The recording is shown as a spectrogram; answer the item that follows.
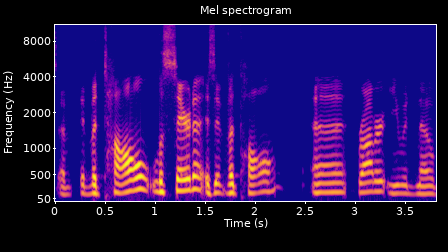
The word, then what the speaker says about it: Vital: vital lacerda is it vital uh robert you would know probably better than me i think the yeah like the english pronunciation i think the portuguese would be like vital or something but people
